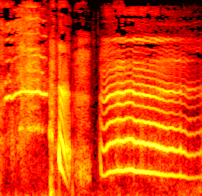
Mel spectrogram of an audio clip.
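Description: A baby girl fusses and whines discontentedly: a few wavering, strained cries, then one long, steady, high wail, loud and alone.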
